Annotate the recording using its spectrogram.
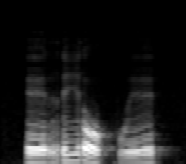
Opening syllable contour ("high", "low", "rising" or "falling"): low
